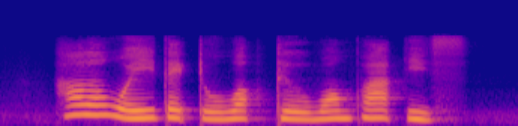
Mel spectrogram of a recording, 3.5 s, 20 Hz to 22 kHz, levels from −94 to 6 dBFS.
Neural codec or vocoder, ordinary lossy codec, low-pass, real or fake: codec, 16 kHz, 0.5 kbps, FunCodec, trained on Chinese and English, 25 frames a second; none; none; fake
